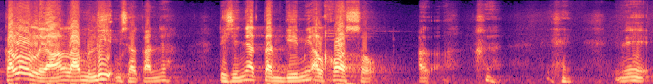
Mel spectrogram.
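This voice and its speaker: A man teaching Arabic grammar, with a rather high voice for a man. He explains patiently, repeats each term, and asks questions that he answers himself. His voice trails off in a long reverb. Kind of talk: online Arabic grammar lesson.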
